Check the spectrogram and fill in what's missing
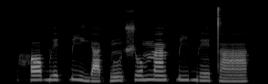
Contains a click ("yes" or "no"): no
